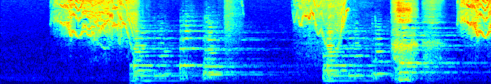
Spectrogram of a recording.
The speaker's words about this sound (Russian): Не обращай на меня внимания. Я просто немножко потру пенопласт о стекло.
